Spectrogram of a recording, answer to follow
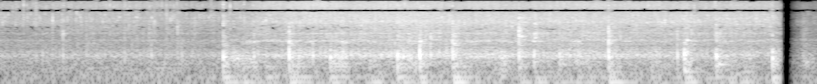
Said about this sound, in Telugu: కొంచెం జీలకర్ర, చిట్టపట్ట అంటా ఉంది కదా, ఆనియన్స్ అవి ఫ్రై అవ్వాలి.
